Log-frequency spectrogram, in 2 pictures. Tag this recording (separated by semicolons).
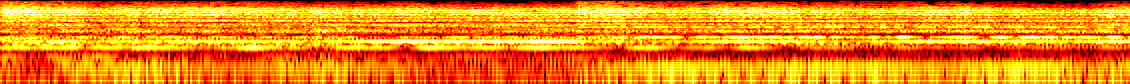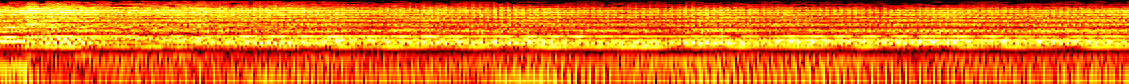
chords; distorted; distortion; drop-d; electric; guitar; heavy; ibanez; improvised; lax; loop; metal; music; power; rock; slow; song; sustain; synth; tense; underground; version; xzibit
